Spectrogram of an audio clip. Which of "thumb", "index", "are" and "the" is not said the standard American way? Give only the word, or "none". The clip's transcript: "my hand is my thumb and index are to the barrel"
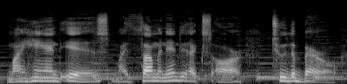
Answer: none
